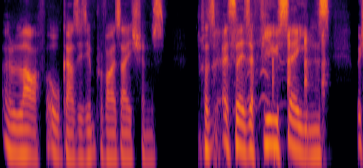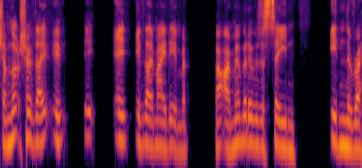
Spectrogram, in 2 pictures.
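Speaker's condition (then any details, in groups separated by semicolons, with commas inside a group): Stammer; sticking type rather than repetition type, uncontrollable; mostly unnoticed by listeners, plans breathing to avoid stammering on takes; repeated sounds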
